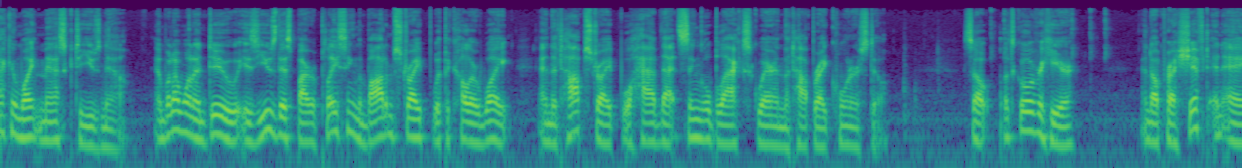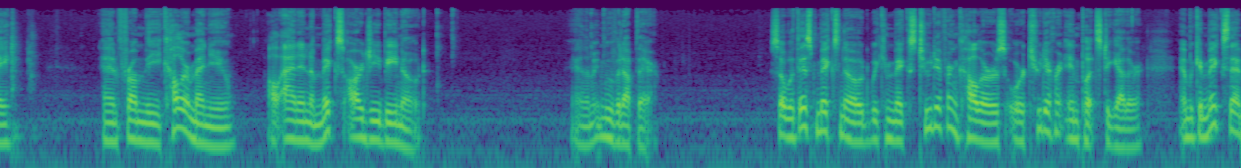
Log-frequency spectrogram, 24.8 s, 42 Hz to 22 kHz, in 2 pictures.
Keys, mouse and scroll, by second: 9.8 middle click, 10.2 scroll down 1, 10.4 middle click, 12.5 shift+a, 16.7 click.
